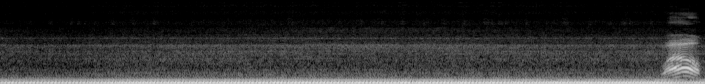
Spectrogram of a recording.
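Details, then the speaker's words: Car running after replacing a failed fuel pump that caused stalling: steady, even engine note with a smooth constant hum and no stumbles or knocks; easy fix, engine healthy. "yeah that was that was easy fix that's what it was it was my fuel pump fuel pump went out"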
